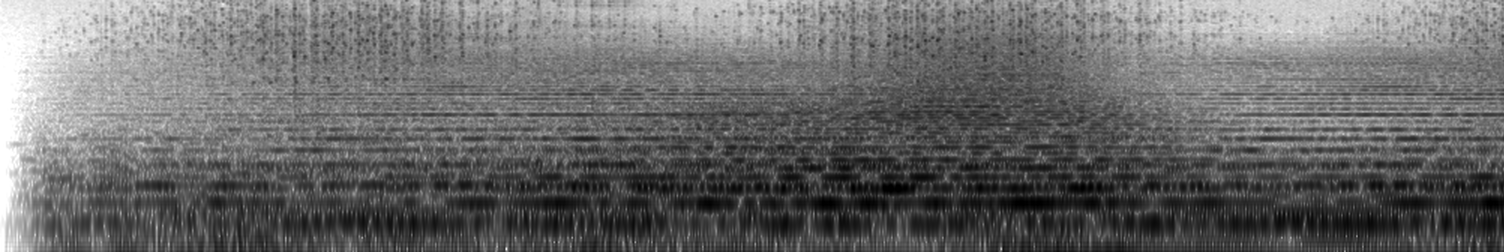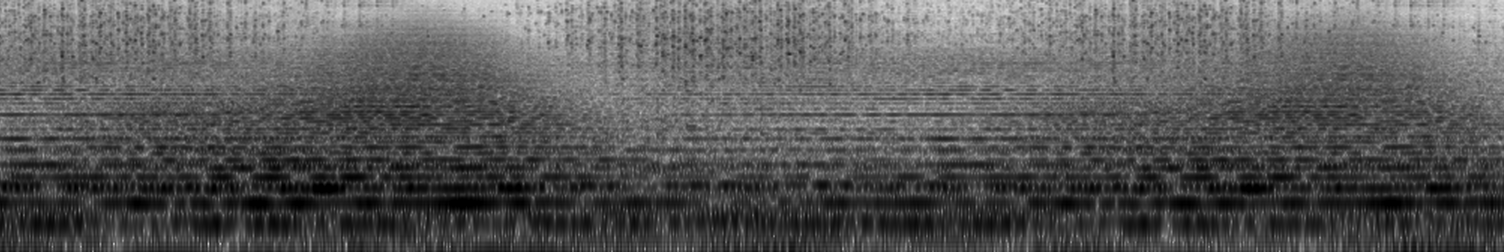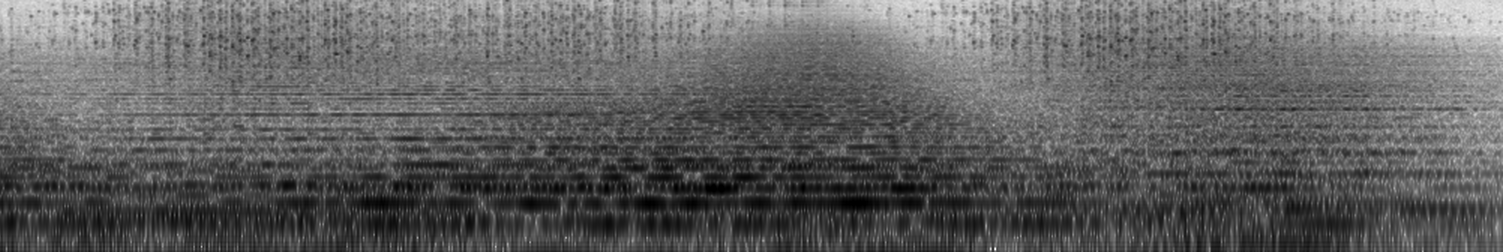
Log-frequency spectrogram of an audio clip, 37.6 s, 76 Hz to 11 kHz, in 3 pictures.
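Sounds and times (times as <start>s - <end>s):
ambient orchestra: 0.3s - 37.5s.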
